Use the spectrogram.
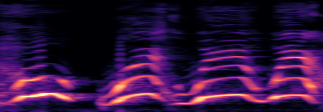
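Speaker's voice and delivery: squeaky high who what when where; hammed-up bewildered squeals; mock confusion.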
